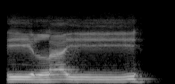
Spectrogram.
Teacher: Ilaih fathah ya bertemu dengan huruf terakhir yang dibaca sukun maka ini dibaca melunak atau melemah namanya mat layin. Ilaih mat layin layin itu halus melemah.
